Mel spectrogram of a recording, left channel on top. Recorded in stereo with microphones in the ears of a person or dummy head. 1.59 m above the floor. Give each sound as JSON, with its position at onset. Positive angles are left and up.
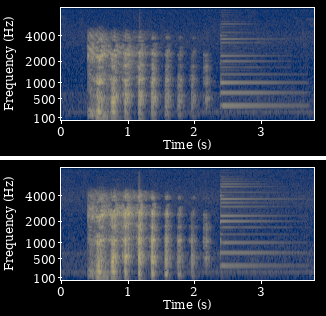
{"t": 0.4, "sound": "laughter", "side_deg": 15, "distance_m": 0.9}
{"t": 2.4, "sound": "a guitar", "side_deg": -60, "distance_m": 2.0}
